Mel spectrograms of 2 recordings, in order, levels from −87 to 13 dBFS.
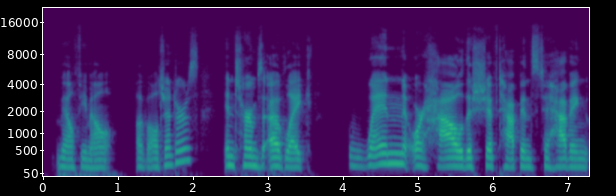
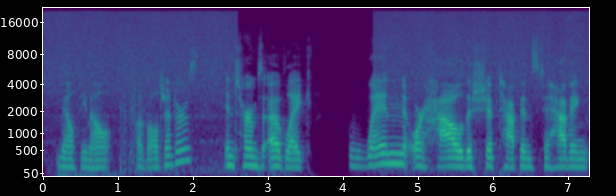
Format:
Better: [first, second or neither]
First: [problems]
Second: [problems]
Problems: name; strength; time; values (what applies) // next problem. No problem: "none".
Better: first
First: none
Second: hiss; noticeable; until 2.5 s and from 4.5 s on; 15 dB below the speech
